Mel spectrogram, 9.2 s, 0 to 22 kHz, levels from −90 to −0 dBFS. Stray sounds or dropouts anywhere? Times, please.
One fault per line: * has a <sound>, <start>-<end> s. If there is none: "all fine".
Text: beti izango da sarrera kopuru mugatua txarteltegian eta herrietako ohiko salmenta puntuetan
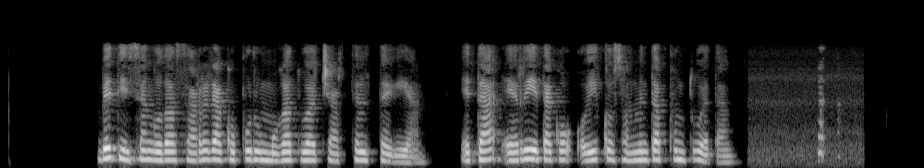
* has a laugh, 8.2-8.4 s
